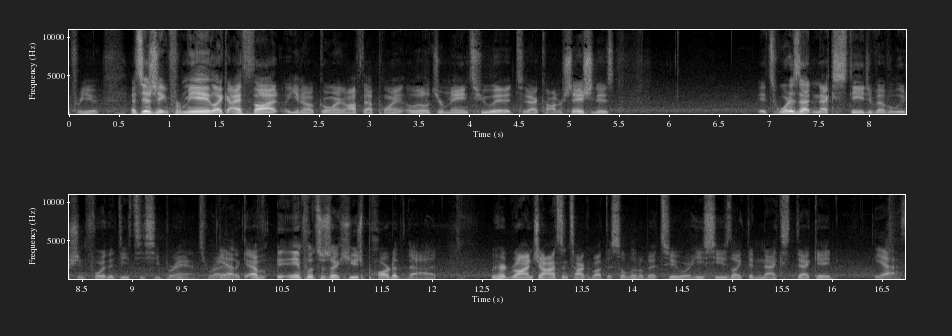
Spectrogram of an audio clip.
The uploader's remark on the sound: NRF 2020 Live Recap from the Javits Center, NYC.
